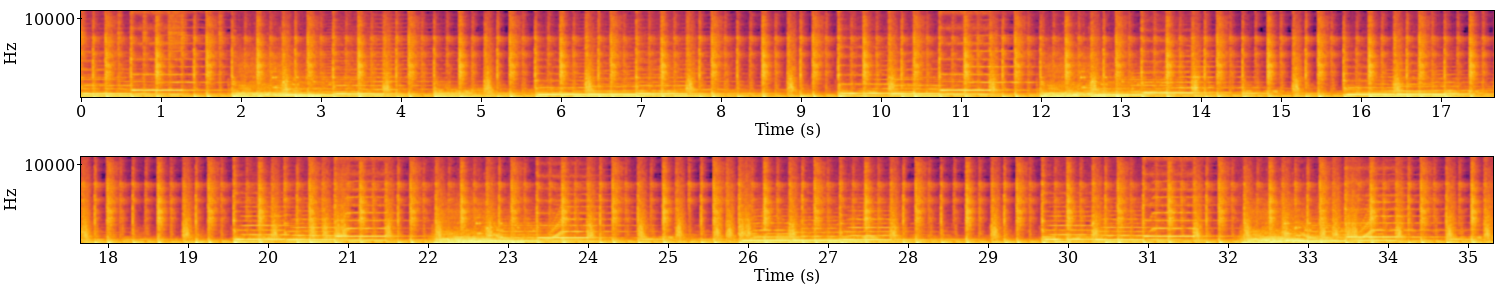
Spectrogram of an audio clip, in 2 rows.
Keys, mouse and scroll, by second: 26.8-35.3 drag.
